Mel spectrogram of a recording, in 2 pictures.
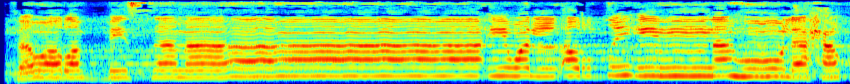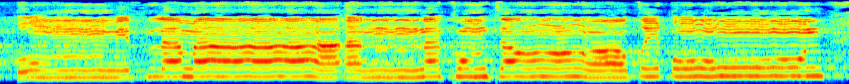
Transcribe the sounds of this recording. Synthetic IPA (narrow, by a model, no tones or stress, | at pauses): fawɑɾˤɑbːɪsːamaː | ʔɪwalʔɑɾˤd̪ˤɨʔɪnːaɦʊlaħɑqːʊmmɪθlamaː | ʔanːakʊmt̪an | t̪ˤɨquː | n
